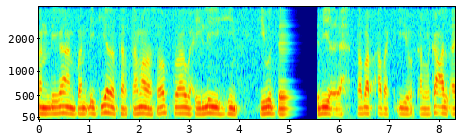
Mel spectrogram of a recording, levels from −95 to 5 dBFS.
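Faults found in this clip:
Low bit depth with dither: steady, even hiss across the whole speech clip, no distortion. Sounds like roughly 6-bit resolution, noise about 20 dB under the signal. Rounding error spread out by dither.

Call audio freeze, 4.84 to 5.58 s: last sound drags on as a fading buzz or hiss, then about 0.27 s of silence. Likely a jitter buffer underrun from delayed packets. Playback picks up where it left off, nothing lost, just 0.72 s pushed late. Narrowband call path, nothing above 4 kHz, fits G.711.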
